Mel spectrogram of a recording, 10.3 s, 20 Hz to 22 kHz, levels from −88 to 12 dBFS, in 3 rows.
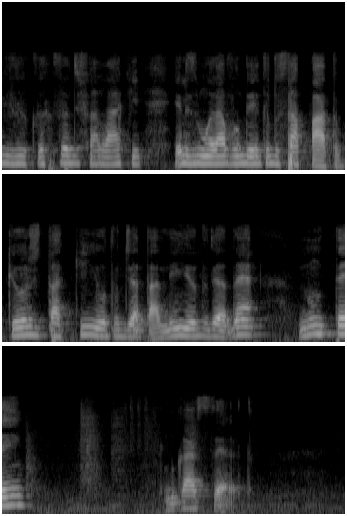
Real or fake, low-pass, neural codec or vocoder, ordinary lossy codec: fake; 7.2 kHz; vocoder, 44.1 kHz, 128 mel bands, Pupu-Vocoder; none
